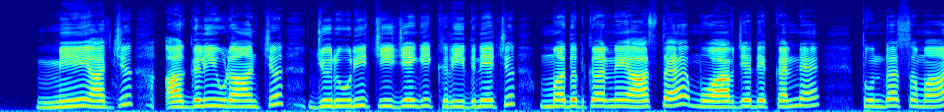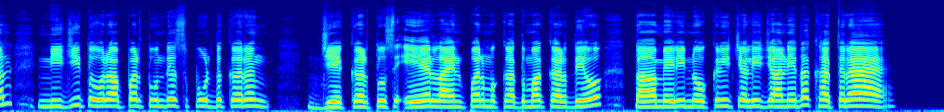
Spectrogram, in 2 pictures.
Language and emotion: Dogri, fearful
